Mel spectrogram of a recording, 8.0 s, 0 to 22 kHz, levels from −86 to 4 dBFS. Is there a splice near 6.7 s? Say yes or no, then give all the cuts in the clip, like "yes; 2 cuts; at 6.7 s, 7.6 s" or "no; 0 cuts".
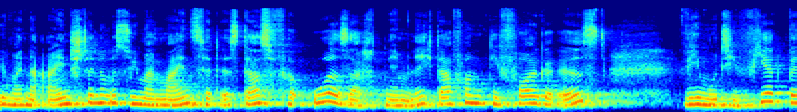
no; 1 cut; at 1.3 s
